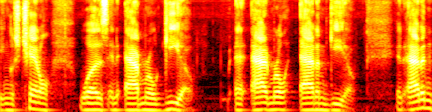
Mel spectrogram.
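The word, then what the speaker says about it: Guiot: You have a first name, a given name, Guillot, G-U-I-O-T, and it's pronounced Guillot.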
